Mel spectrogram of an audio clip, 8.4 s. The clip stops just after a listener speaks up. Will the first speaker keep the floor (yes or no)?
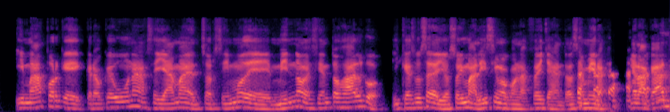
yes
